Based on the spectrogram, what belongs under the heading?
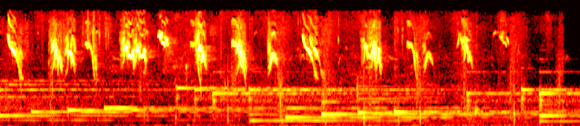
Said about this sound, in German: Aber die zwei fliegen schnell hoch auf einen Baum und beschweren sich mit lautem Zwitschern über die abendliche Störung.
